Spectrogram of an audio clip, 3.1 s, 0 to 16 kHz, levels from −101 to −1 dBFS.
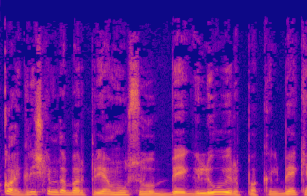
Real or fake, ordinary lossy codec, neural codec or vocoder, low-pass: real; MP3, 64 kbps; none; 14.4 kHz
